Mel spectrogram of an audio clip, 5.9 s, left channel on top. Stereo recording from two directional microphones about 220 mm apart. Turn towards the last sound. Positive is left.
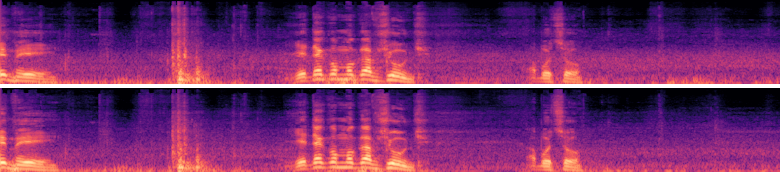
turn(degrees=-20)  # may be behind; listen again after turning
